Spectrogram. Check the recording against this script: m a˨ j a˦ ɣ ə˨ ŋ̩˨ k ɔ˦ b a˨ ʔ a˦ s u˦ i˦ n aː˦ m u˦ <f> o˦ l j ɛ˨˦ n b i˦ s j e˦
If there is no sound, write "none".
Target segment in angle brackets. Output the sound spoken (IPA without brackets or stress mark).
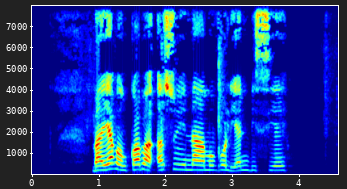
v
